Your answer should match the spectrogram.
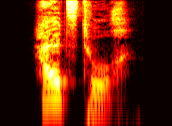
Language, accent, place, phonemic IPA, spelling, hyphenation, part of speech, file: German, Germany, Berlin, /ˈhalsˌtuːx/, Halstuch, Hals‧tuch, noun, De-Halstuch.ogg
- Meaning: neckerchief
